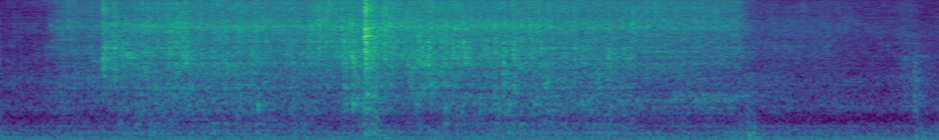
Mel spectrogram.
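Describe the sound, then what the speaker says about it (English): Warm water trickles and splashes from a tap or jug into sourdough for English muffins, a steady watery rush running alone for about four seconds with a brief louder splash partway. "I'm gonna grab a little more warm water and add gradually"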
